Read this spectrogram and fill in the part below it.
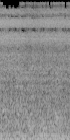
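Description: Onion paste hitting a hot pan while cooking Indian red kidney beans, giving a steady, loud, broad hiss of frying that carries on unbroken throughout.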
